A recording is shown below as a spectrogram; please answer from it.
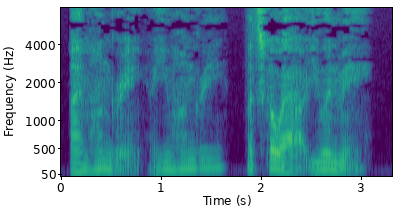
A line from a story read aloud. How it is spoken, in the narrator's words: she said, as soothingly as possible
